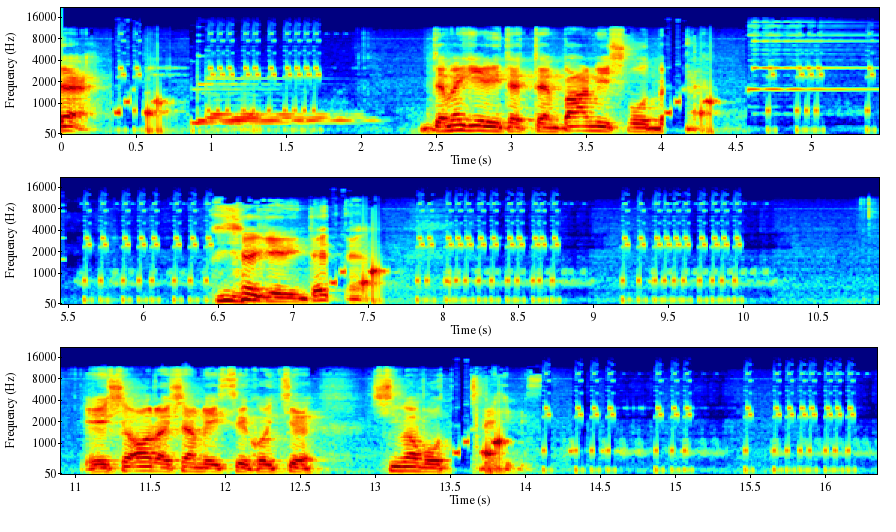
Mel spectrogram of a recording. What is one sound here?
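Short electronic blips chatter in a quick rhythm.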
